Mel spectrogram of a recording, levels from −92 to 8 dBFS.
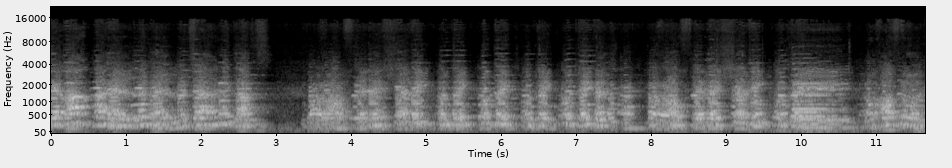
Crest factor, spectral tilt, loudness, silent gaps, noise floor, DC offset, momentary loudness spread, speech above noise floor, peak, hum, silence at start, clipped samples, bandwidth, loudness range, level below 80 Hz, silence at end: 18 dB; -7.5 dB/octave; -24 LUFS; none; -49 dBFS; under 0.1%; 8 LU; 26 dB; -4 dBFS; none; 0 s; under 0.1%; 15.5 kHz; 2 LU; -54 dBFS; 0 s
